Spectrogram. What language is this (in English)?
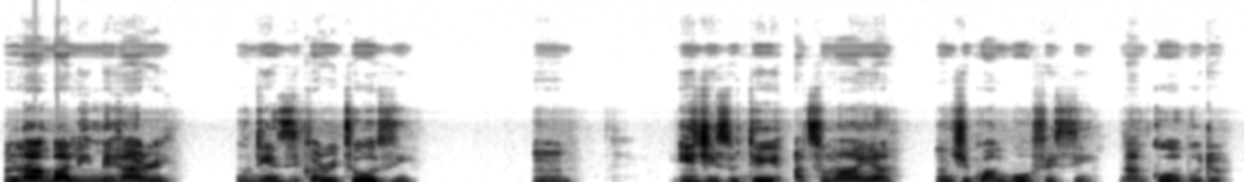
Igbo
